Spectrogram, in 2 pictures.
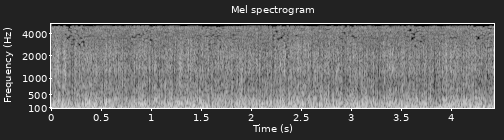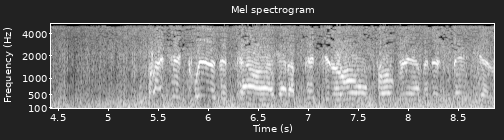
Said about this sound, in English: ignition sequence start. 6, 5, 4, 3, 2, 1, 0. All engines running, commit liftoff. We have liftoff, 11:22 a.m. Eastern Standard Time.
